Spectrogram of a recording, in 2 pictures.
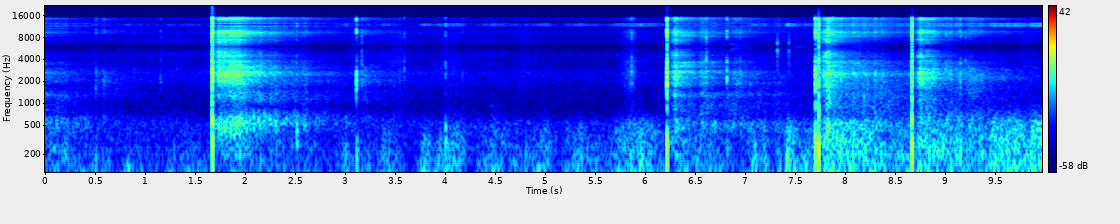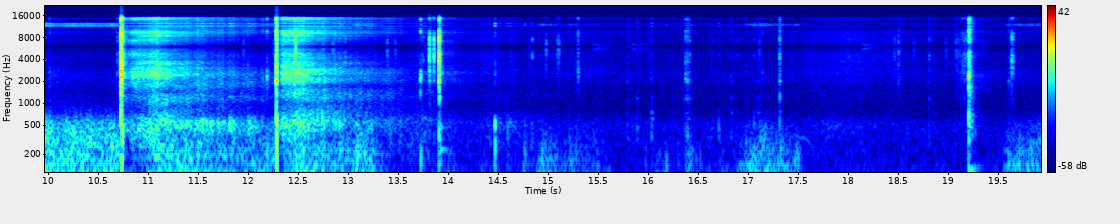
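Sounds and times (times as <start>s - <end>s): shotgun shots: 1.6s - 3.2s, 6.2s - 9.4s, 10.7s - 13.7s.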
